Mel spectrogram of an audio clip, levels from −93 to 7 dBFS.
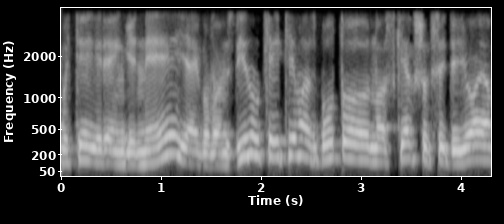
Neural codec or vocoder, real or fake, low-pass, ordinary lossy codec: codec, 16 kHz, 6 kbps, DAC; fake; 3.6 kHz; AAC, 32 kbps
